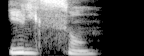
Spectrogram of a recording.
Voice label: "ils sont", French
